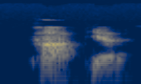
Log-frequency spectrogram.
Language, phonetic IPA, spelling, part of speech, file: Polish, [ˈpapʲjɛr], papier, noun, Pl-papier.wav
